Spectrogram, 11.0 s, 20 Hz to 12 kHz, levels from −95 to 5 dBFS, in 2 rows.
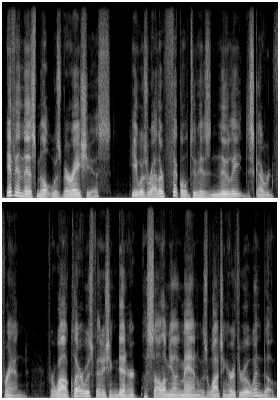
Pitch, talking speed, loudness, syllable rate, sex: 125 Hz, 170 wpm, -20 LUFS, 4.7 syllables/s, male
